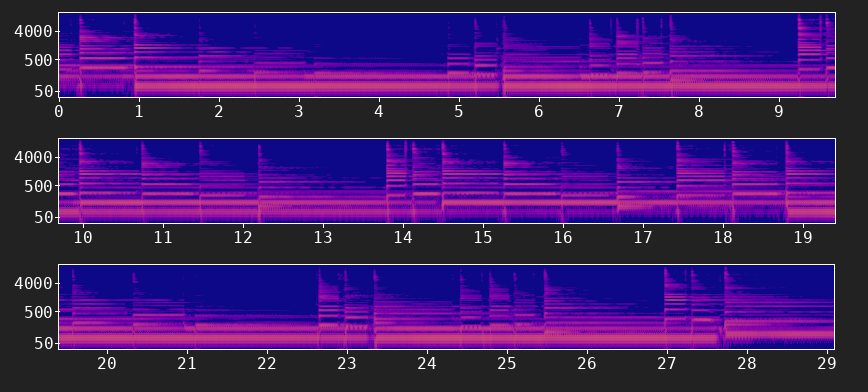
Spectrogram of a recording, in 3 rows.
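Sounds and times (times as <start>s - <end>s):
acoustic guitar music: 0.0s - 29.0s.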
